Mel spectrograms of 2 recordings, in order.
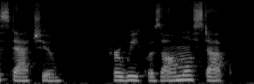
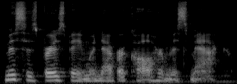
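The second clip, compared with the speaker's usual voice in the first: plain reading voice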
